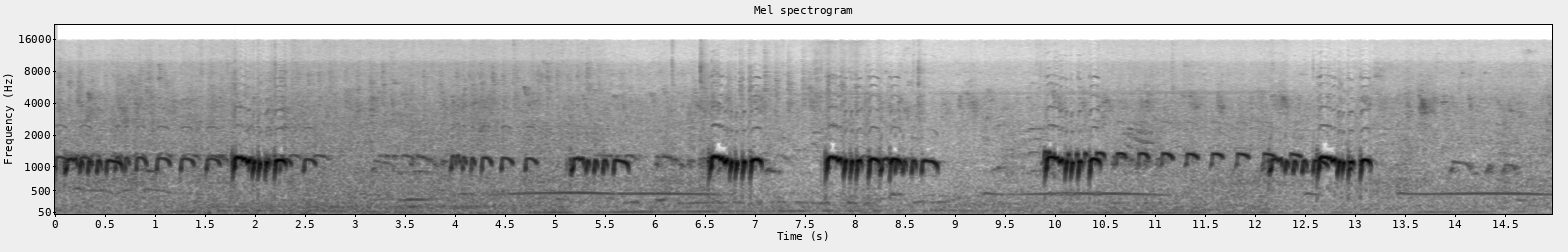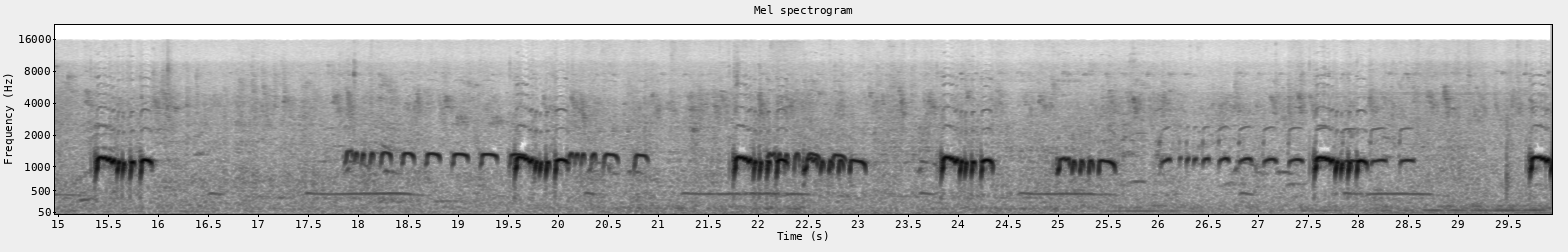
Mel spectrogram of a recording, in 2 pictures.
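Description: Zebra dove (perkutut) cooing in loud phrases of rapid trilled notes, repeated about every two seconds, with fainter low drawn-out coos between them.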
